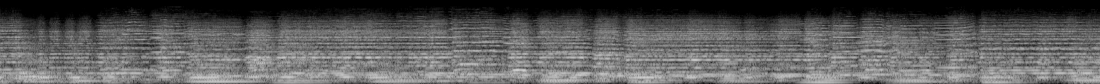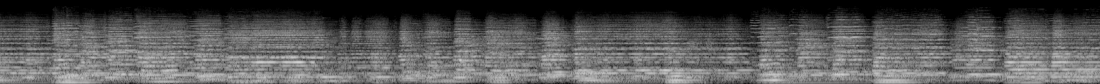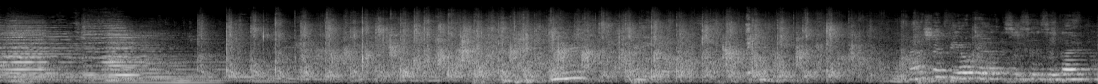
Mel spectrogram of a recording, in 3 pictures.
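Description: A folk band of piano accordion, diatonic button accordion, violin and double bass plays a lively tune, with the bass marking the beat. The music stops about 24 seconds in, and clapping follows.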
